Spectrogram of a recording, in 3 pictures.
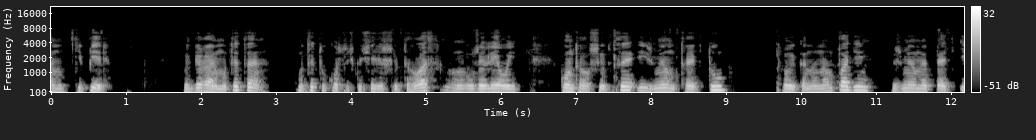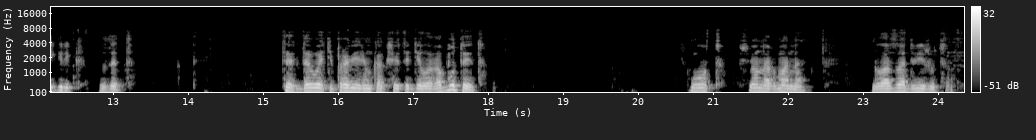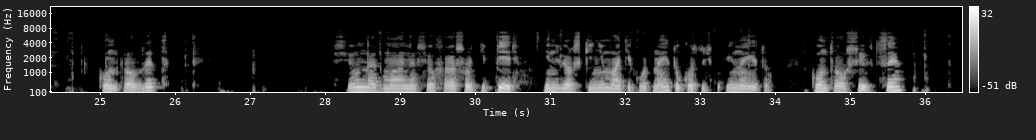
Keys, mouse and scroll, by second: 1.3 click, 1.3 middle click, 4.6 shift+click, 7.4 ctrl+shift+c, 9.8 KP_3, 12.0 click, 12.7 click, 14.4 middle click, 16.1 middle click, 16.8 click, 18.5 middle click, 19.0 middle click, 19.9 g, 25.4 ctrl+z, 27.2 KP_1, 28.8 KP_3, 29.5-30.1 scroll down 3, 30.7 shift+middle click, 31.4-31.9 scroll down 1, 32.2 click, 33.2 shift+click, 35.9 ctrl+shift+c.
